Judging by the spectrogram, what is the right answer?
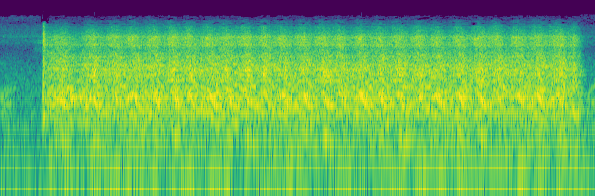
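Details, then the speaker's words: Supercharged small-block Chevy first start after two months off the ground: starter turns the engine over steadily about five seconds, fuel pump off, never fires; cranks with no spark, battery also found dead. "Oh, bring the thunder. Sounds like we got no sparks."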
